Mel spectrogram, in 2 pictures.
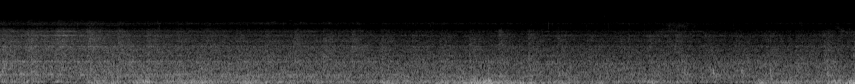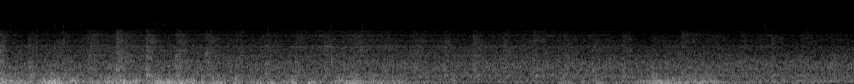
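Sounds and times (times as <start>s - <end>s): wheel clacks over rail joints: 0.0s - 16.9s
train wagons rumbling: 0.0s - 17.0s.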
